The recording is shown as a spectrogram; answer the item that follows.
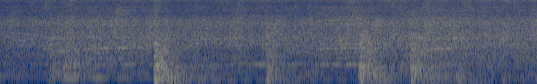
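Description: Cartoon music playing from a television, with four sharp knocks over it, the first about a second in and the loudest.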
